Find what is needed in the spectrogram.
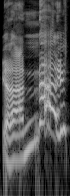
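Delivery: high, panicked inner voice; mock panic. Voiceover actor frozen in the booth, in high mock panic. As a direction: squeal it out like a man watching his job slip away. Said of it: "He sat there frozen".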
